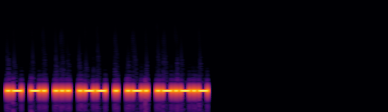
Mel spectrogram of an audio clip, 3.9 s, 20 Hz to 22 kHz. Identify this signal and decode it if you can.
Morse code, heard as a keyed tone, about 37 wpm, 700 Hz. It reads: ANSWER.
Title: Sentences from Top 1000 Words - Review Part 4 - 40wpm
